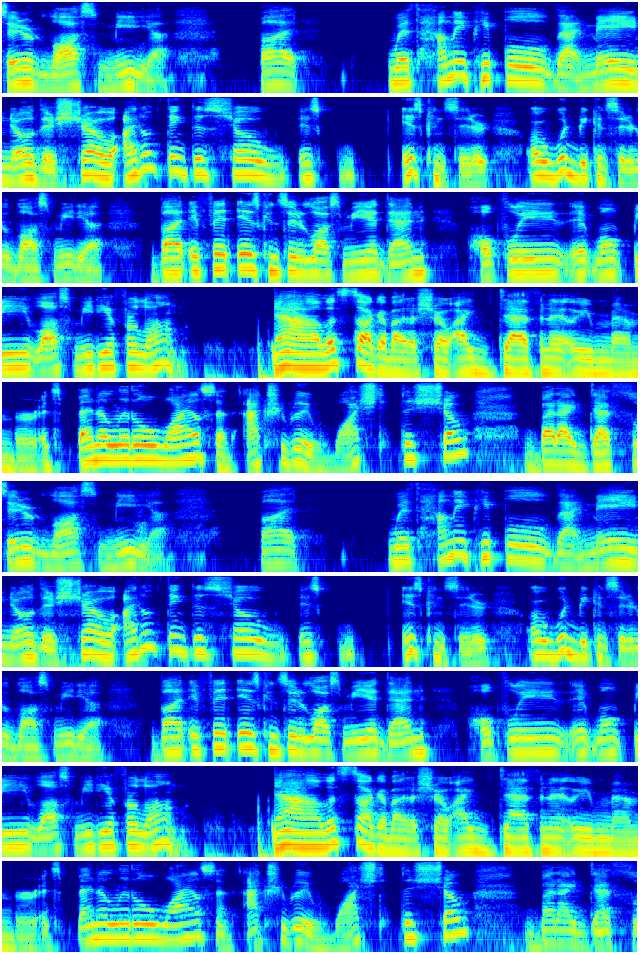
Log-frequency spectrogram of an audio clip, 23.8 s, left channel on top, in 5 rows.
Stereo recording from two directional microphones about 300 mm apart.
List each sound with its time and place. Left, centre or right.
0.0 s speech: centre
19.1 s speech: left
19.4 s speech: centre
